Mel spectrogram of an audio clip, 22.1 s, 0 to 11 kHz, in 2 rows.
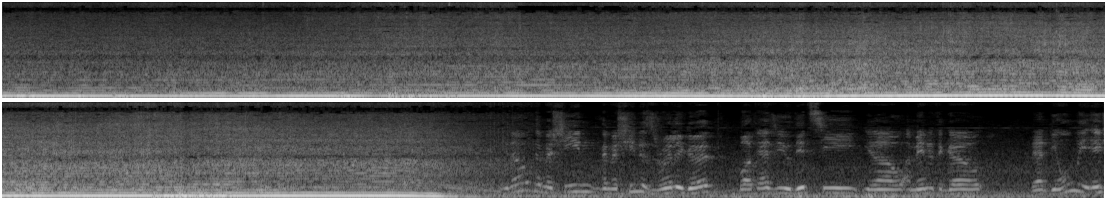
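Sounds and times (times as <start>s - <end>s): lawn mower running: 0.0s - 16.6s
rush of cut grass: 0.0s - 16.6s.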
